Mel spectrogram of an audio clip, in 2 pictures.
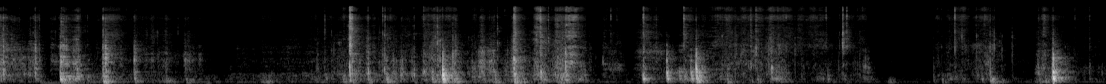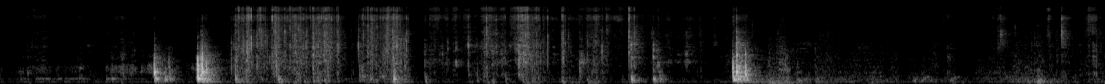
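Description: Cardboard packaging and plastic bags being handled during an unboxing: irregular rustling and crinkling with light knocks and scrapes of cardboard.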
